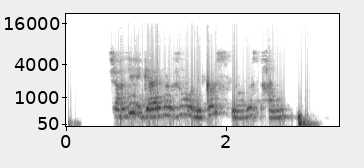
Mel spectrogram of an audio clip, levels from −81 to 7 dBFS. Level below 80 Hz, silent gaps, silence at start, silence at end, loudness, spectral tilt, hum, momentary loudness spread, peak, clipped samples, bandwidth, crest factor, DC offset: -38 dBFS; 0.29-0.53 s; 0 s; 0.25 s; -24 LUFS; -5.5 dB/octave; none; 9 LU; -8 dBFS; under 0.1%; 16 kHz; 18 dB; under 0.1%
